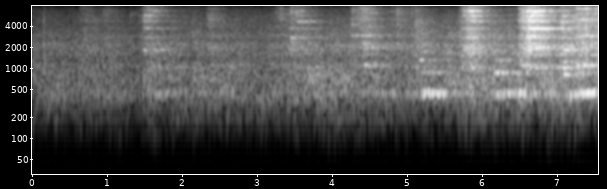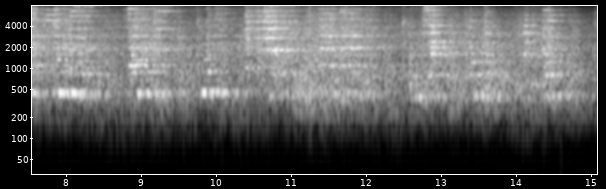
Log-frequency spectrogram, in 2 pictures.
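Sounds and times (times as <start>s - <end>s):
train rumble: 0.0s - 15.0s
train wheels squealing: 3.3s - 14.8s.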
